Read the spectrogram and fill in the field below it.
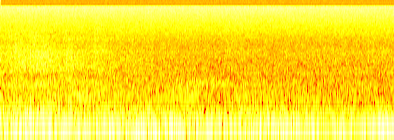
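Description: A cello plays soft, low sustained notes in an echoing room.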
